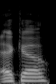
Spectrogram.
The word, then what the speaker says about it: Ekko: Oh, yo, Nick said, "I love Echo, dude." Dude, yeah. He looked Echo. fucking Nick's, badass. not to be bro. not to be an elitist here, but you spelled Echo's name wrong. It's EKKO.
